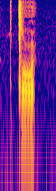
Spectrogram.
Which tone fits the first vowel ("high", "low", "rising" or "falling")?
low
